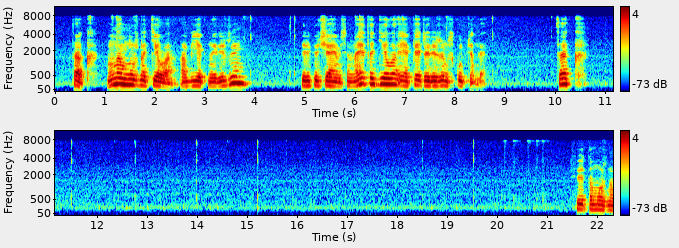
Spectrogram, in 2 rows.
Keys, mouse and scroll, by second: 1.0 click, 5.6 click, 6.0 click, 12.5 click, 13.3 click, 15.0 click, 16.0 middle click, 18.9 click, 18.9 scroll down 2, 20.1 shift+click, 21.6 shift+click.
